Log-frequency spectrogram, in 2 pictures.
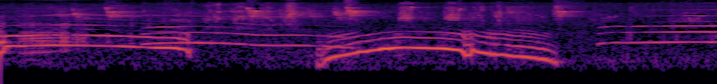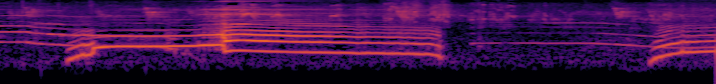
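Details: Two domestic cats quarrelling at night, a black-and-white cat with a tail and a tortoiseshell, the usual opponents; long drawn-out tonal yowls rising and falling, overlapping, with arched wavering wails and brief pauses between bouts.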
